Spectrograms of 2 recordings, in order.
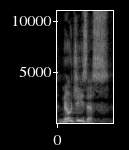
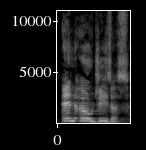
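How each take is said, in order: First: No said as one stressed word, falling. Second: N O spelled letter by letter, slowly. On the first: Preacher resolving the spelled letters into the word no. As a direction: land hard on no. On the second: Preacher teaching a wordplay, spelling N O slowly. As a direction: spell N O out deliberately before Jesus. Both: Shown as a demonstration.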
